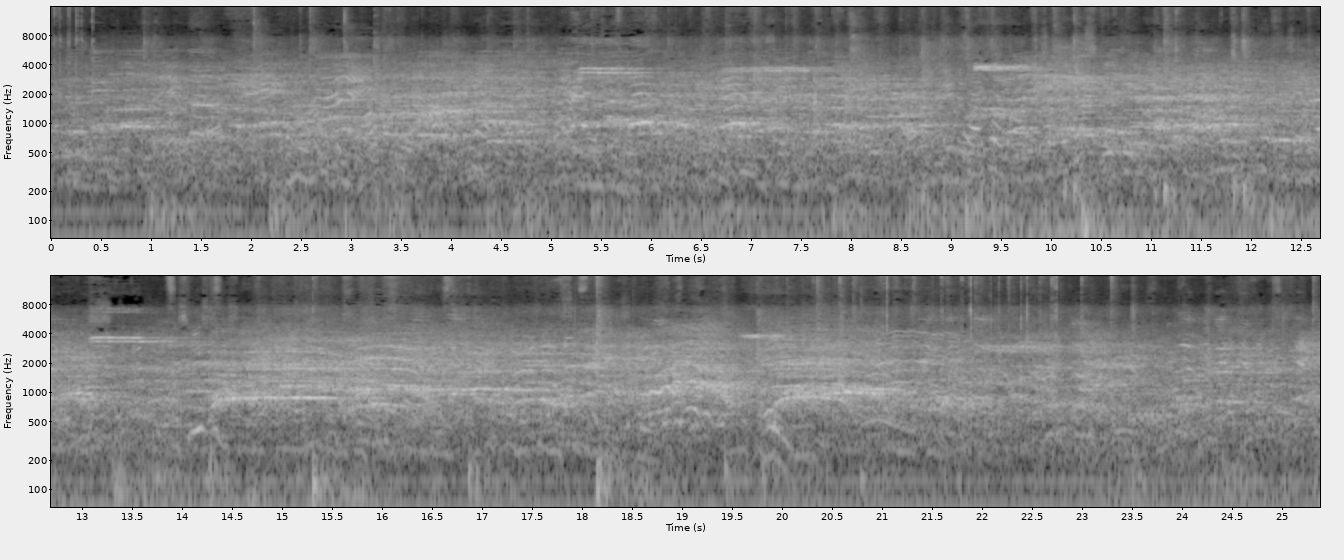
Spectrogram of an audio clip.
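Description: Indoor volleyball game audio: the ball being struck and bouncing, players calling and shouting, and spectators cheering, all echoing in a large gym. A few brief high-pitched tones sound now and then.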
